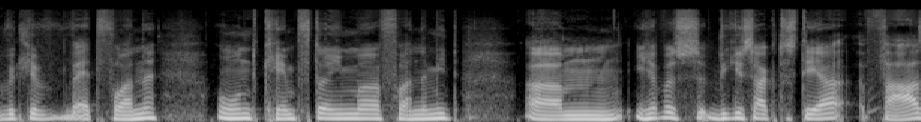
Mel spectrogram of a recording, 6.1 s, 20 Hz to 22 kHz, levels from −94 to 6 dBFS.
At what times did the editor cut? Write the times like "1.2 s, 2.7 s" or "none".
none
